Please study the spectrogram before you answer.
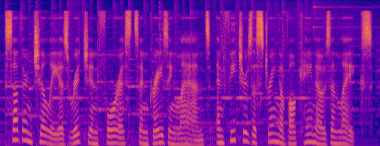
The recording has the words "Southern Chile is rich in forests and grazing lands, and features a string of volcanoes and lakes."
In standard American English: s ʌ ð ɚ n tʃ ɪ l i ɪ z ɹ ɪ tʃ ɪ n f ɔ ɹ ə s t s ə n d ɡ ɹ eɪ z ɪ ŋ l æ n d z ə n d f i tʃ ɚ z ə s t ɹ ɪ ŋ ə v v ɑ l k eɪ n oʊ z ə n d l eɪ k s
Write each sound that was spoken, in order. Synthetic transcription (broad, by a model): s ʌ ð ɚ n tʃ ɪ l i ɪ z ɹ ɪ tʃ ɪ n f ɔ ɹ ə s t s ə n ɡ ɹ eɪ z ɪ ŋ l æ n d z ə n f i tʃ ɚ z ə s t ɹ ɪ ŋ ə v v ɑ l k eɪ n oʊ z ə n l eɪ k s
